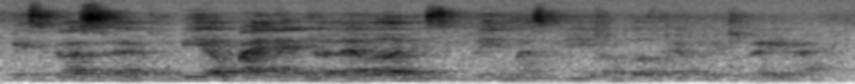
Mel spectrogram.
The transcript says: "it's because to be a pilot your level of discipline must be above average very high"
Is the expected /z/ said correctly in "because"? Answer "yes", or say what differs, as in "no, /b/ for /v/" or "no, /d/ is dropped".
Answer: no, /z/ is dropped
